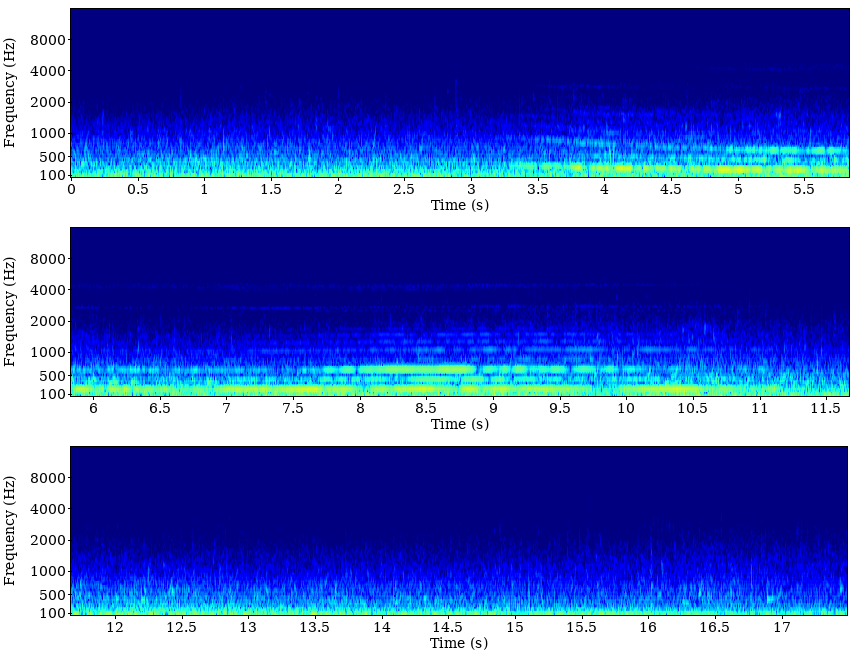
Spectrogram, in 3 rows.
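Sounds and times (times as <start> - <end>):
constant underwater rumble: 0.0 - 17.4
whale song: 0.2 - 13.2.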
